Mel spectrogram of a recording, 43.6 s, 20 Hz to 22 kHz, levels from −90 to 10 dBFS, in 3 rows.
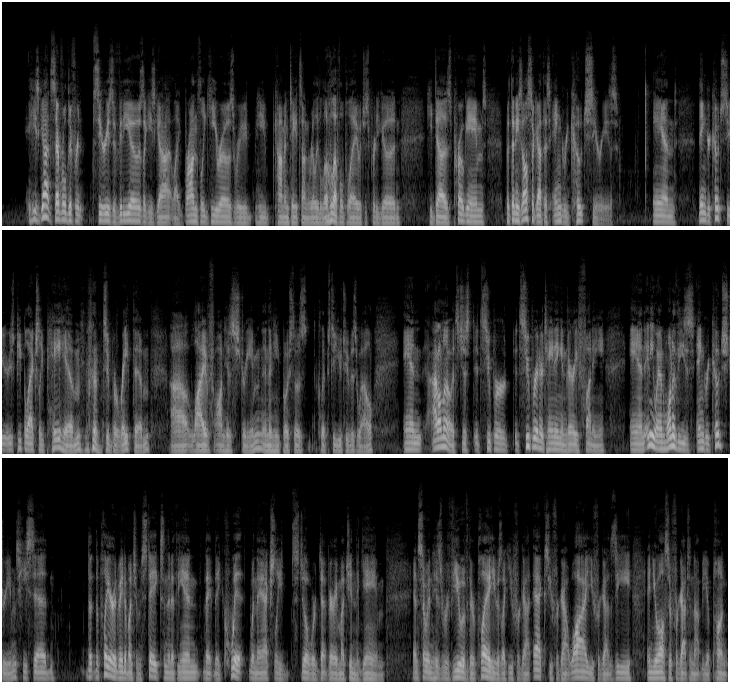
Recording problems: muffled; very slightly; fading above 3 kHz

